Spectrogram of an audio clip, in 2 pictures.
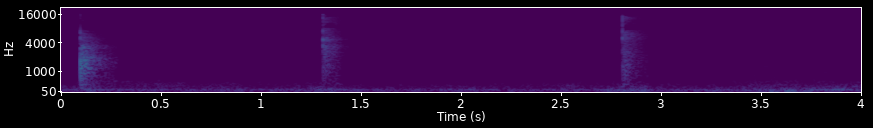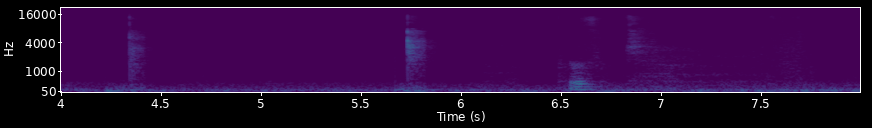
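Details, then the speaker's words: Chiropractic wrist and elbow adjustment of a patient's irritated, crunchy dominant hand, with wrist and elbow issues from work; six sharp isolated joint cavitation cracks with quiet between, the wrist clunking back in. "now it's crunchy as well and so this is because this is the dominant hand it gets used the most so that's why there's the most irritation through here and then we can do our wrist that clunks back in"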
